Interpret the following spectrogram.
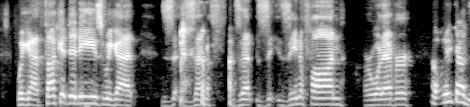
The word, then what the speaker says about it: Xenophon: it diddies we got xenophon or whatever oh you got xenophon right is that correct i got to change that now wait it's not cenophon xenophone yes it's like xenophon xenophobia damn it okay i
